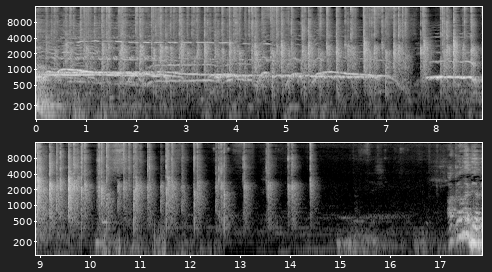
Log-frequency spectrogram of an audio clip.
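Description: A church congregation claps and cheers during a prayer service, rhythmic hand claps ringing out around loud singing and shouted voices, the clapping growing sharper and sparser before a quiet stretch.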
